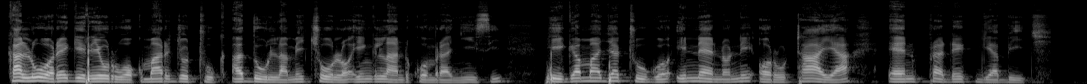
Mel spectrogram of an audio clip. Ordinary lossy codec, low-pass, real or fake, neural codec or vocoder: none; none; real; none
